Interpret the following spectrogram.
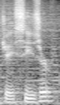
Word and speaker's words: JCESR: I'm director of the Joint Center for Energy Storage Research, which we pronounce JCSER, at Argonne National Laboratory.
